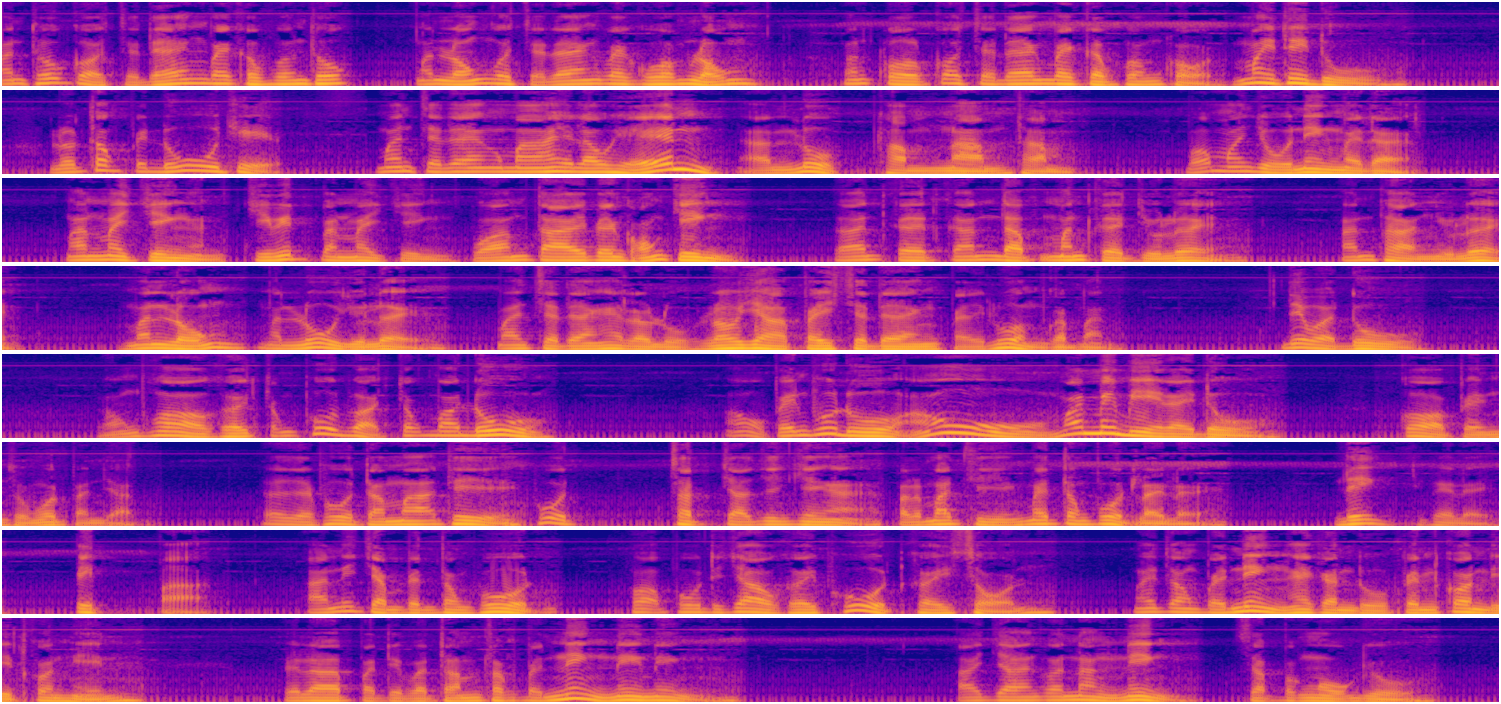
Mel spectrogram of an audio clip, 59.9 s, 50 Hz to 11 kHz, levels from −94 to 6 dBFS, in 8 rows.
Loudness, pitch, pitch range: -16 LUFS, 125 Hz, 105-140 Hz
